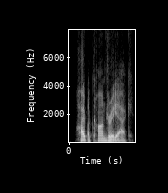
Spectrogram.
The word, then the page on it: hypochondriac: American English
